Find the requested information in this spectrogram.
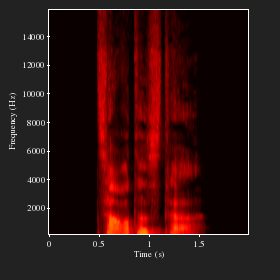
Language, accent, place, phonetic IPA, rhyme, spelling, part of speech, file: German, Germany, Berlin, [ˈt͡saːɐ̯təstɐ], -aːɐ̯təstɐ, zartester, adjective, De-zartester.ogg
- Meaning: inflection of zart: 1. strong/mixed nominative masculine singular superlative degree 2. strong genitive/dative feminine singular superlative degree 3. strong genitive plural superlative degree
